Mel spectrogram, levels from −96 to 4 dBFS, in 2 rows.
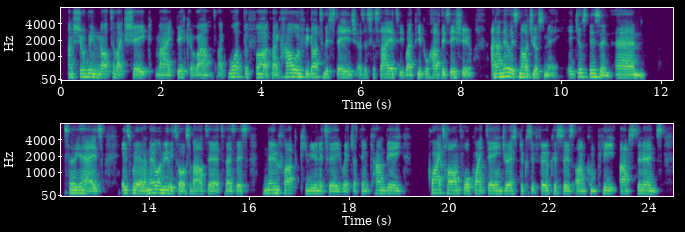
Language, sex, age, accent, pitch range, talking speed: English, male, 10-29, British, 110-125 Hz, 175 wpm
